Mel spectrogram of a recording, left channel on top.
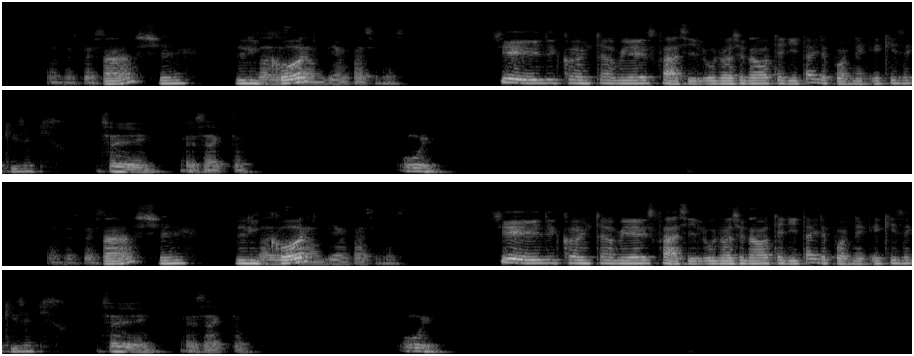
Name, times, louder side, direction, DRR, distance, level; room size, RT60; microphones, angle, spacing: voice 1, 0.4-1.0 2.6-4.0 10.0-11.6 13.1-13.5, left 2 dB, 55° left, 1.1 m, -37 dB
voice 2, 1.0-1.9 2.3-3.1 4.9-9.7, right 1 dB, 15° right, 0.6 m, -29 dB
3.4 x 2.7 x 2.8 m
head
